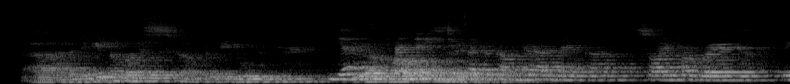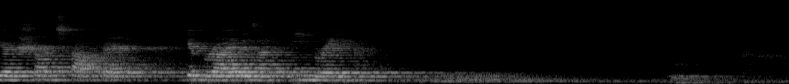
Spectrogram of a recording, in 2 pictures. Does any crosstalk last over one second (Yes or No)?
Yes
